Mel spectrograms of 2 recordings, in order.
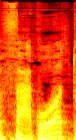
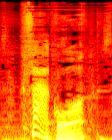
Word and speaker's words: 法国: 接下来这个呢就看起来有点高端了啊，因为在我们内地呢会把这个法国读作法国，把俄罗斯读作俄罗斯，可在台湾呢却把这个法国读作法国，把这个俄罗斯读作俄罗斯。可是呢在这个法律法官这些词语里面，法字还是读为第三声。来，我们一起来念一下啊，法国俄罗斯，有没有感觉自己嗲嗲的？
